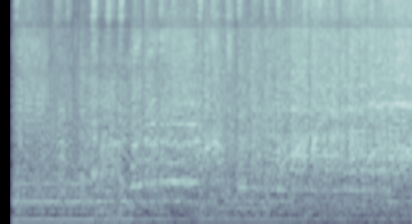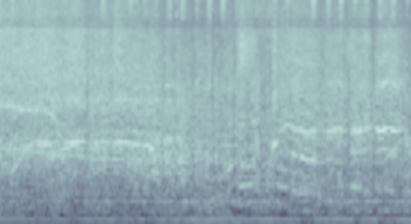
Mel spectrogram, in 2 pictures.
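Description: Loud concert intro music over an arena PA, built on a steady low drone, with the crowd screaming in high wavering cries over it.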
